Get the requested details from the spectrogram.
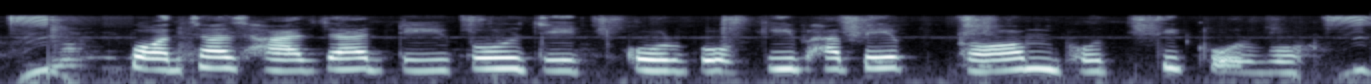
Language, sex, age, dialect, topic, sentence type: Bengali, female, 18-24, Rajbangshi, banking, question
